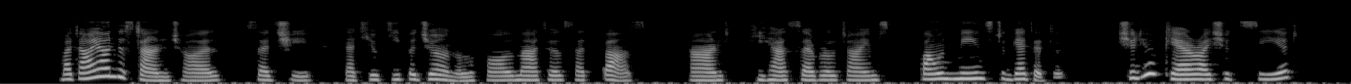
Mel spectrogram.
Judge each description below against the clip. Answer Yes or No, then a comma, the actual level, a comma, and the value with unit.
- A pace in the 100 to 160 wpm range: Yes, average, 150 wpm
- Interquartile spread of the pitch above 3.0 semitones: Yes, average, 3.8 semitones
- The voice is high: Yes, high, 210 Hz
